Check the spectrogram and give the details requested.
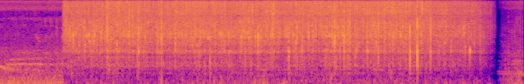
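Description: Banana worms frying in hot oil in a metal wok: a loud, steady sizzle with many small crackles. It starts abruptly about a second in and cuts off just before the end.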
